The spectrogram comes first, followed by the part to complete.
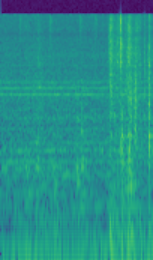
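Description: Steady low hum of a washing machine running in the background, with a few light clicks and knocks near the end as pieces of celery and ginger are dropped into a plastic juicer jar.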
